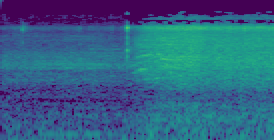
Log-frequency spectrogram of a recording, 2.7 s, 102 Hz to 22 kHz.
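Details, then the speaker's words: Blower motor removed from a 2003–2007 Honda Accord and powered straight from the battery: steady, even whoosh at full speed with no rubbing or ticking. The motor is fine, which confirms a blown blower resistor (power transistor) as the cause of no airflow. "so you can see this is actually spinning at the highest speed this definitely confirms a blown resistor"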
